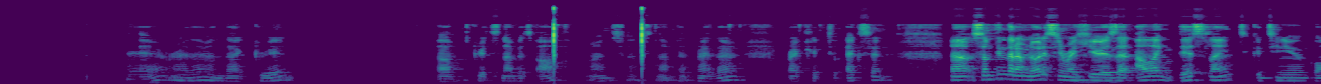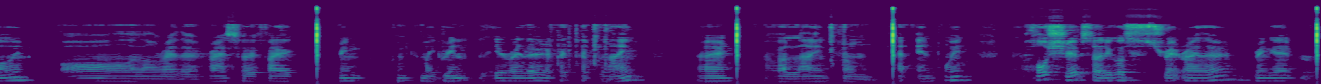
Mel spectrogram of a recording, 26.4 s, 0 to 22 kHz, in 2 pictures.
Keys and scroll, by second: 14.9 Escape, 17.9 Escape, 18.7-19.3 typing, 21.1 Escape, 21.4 space.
